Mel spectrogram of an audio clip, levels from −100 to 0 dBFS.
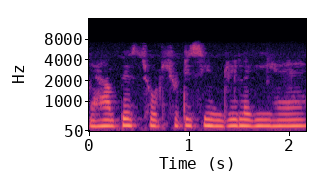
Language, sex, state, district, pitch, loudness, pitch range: Hindi, female, Bihar, Darbhanga, 200 Hz, -30 LUFS, 195-205 Hz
